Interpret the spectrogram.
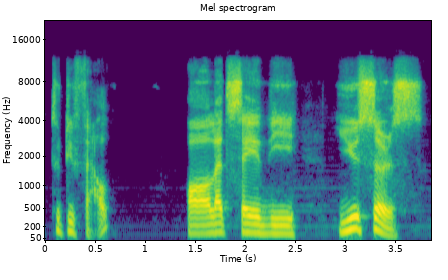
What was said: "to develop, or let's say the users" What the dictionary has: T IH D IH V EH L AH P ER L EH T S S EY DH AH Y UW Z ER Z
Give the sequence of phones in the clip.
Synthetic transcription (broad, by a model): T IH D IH F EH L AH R L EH T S S EY DH AH Y UW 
